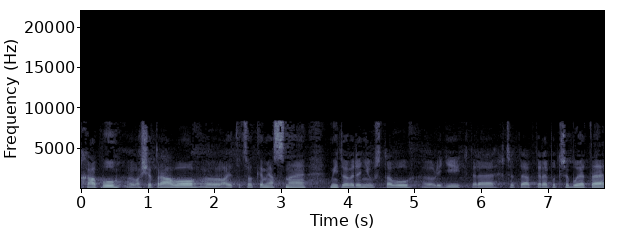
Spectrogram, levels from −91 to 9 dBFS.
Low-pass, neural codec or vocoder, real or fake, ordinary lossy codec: 10.8 kHz; none; real; MP3, 32 kbps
